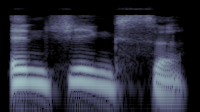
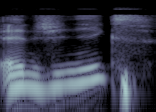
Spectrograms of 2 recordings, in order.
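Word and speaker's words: nginx: un engin euh alors moi je dis toujours engin mais c'est pas comme ça qu'il faudrait prononcer. C'est engine X. C'est ça ? Je crois que c'est comme ça. C'est engine comme un moteur. Engine X en fait il faudrait prononcer.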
